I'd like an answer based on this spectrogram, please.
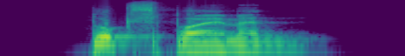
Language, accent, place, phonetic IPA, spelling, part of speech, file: German, Germany, Berlin, [ˈbʊksˌbɔɪ̯mən], Buchsbäumen, noun, De-Buchsbäumen.ogg
- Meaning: dative plural of Buchsbaum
